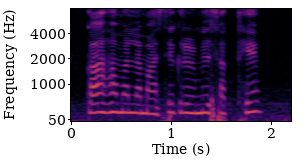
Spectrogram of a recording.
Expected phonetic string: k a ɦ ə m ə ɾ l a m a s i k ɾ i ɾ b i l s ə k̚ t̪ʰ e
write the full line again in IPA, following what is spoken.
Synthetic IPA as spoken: k a ɦ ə m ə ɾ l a m a s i k ɾ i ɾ m i l s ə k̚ t̪ʰ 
